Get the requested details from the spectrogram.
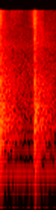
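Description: A French bread loaf is thumped twice, giving two short, hollow-sounding knocks. Its pale crust shows it still holds too much moisture, which would spoil the crust, so despite the hollow sound it is judged underbaked and given one more minute in the oven.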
